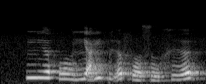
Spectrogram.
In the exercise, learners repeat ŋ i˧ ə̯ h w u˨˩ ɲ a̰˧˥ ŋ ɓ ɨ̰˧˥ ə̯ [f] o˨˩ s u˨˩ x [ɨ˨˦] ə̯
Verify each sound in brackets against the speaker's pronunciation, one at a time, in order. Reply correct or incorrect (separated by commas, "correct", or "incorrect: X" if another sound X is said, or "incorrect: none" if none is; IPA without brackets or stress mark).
correct, correct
